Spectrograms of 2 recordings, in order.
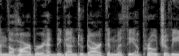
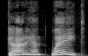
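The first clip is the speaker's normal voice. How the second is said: much higher, bright call after him; Mady running after Garion, calling; calling girl; slower than usual. Acted. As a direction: call out to stop him leaving.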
